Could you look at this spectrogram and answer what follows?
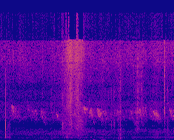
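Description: A swarm of honey bees buzzes in a faint, steady drone, with a few louder individual bees passing close by, no talk.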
